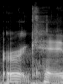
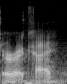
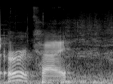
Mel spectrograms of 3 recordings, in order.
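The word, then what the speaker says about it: Uruk-hai: believe they are actually urukai and the h as far as i know is not pronounced all that much a little bit silent but maybe a little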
